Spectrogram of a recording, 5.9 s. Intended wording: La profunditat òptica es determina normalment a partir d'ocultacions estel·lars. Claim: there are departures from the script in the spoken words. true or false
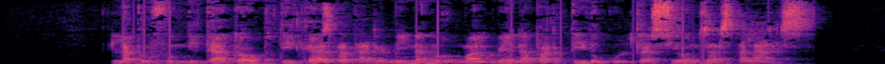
false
